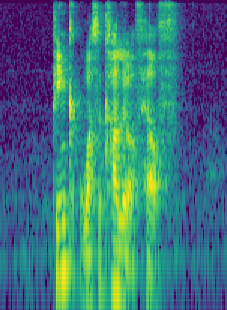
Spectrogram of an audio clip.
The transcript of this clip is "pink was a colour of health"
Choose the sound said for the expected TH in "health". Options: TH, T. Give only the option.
TH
